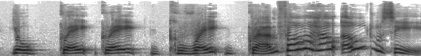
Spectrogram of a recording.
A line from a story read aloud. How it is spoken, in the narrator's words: Elizabeth asked in a shocked voice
